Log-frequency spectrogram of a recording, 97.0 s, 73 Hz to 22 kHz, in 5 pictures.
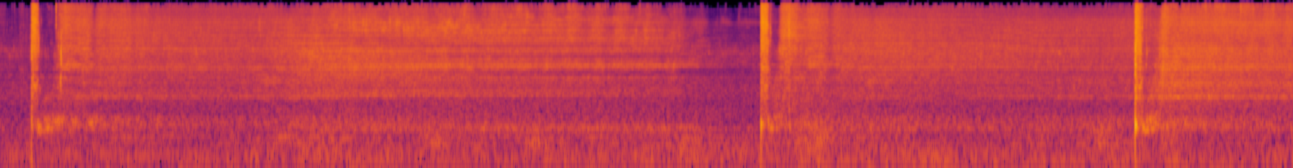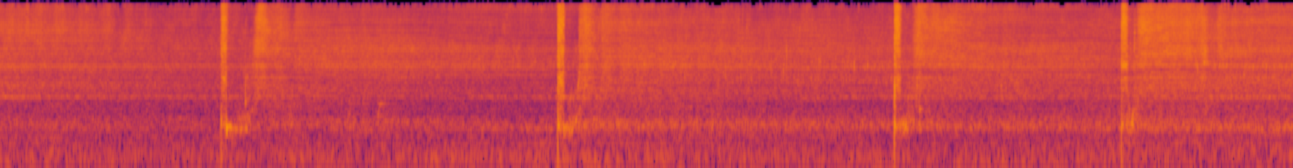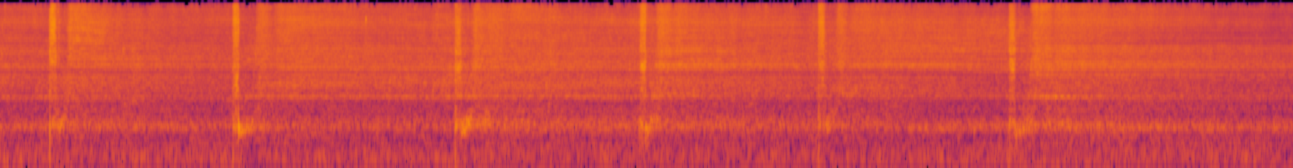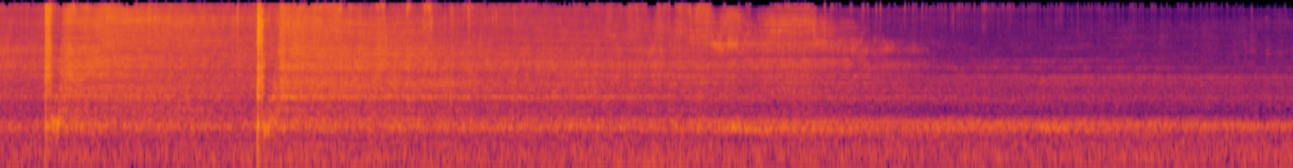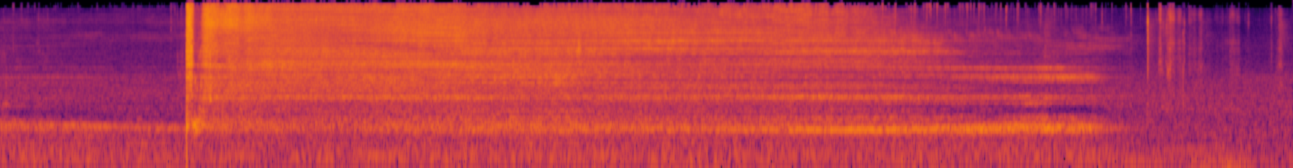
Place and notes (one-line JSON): {"title": "East Garfield Park - hot coals dropped into water", "date": "2010-05-30 20:07:00", "description": "summertime sound of hot coals from the barbecue being dropped into a bucket of cold water", "latitude": "41.89", "longitude": "-87.71", "altitude": "186", "timezone": "America/Chicago"}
